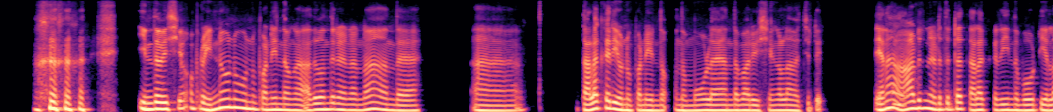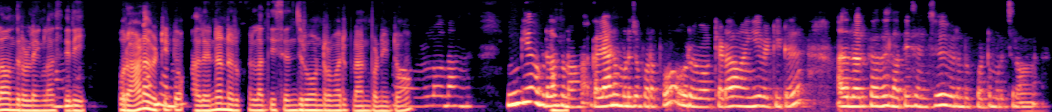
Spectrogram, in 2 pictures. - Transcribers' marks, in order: laugh; tsk; other noise; other background noise; in English: "பிளான்"
- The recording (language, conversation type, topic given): Tamil, podcast, ஒரு பெரிய விருந்துக்கான உணவுப் பட்டியலை நீங்கள் எப்படி திட்டமிடுவீர்கள்?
